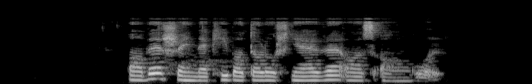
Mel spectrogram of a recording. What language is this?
Hungarian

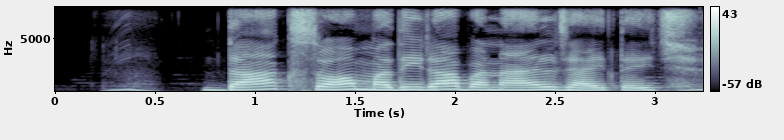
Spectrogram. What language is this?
Maithili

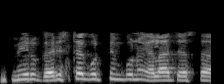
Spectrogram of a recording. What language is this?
Telugu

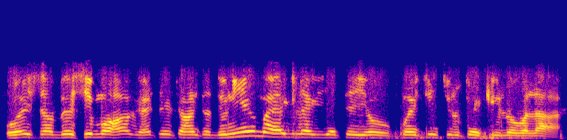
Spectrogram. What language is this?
Maithili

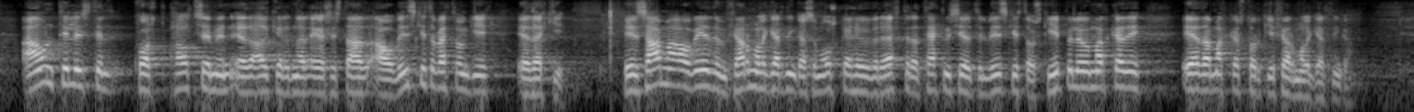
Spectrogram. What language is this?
Icelandic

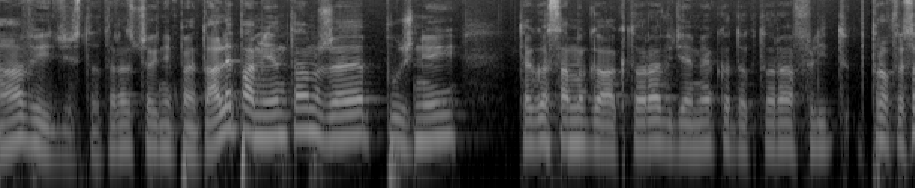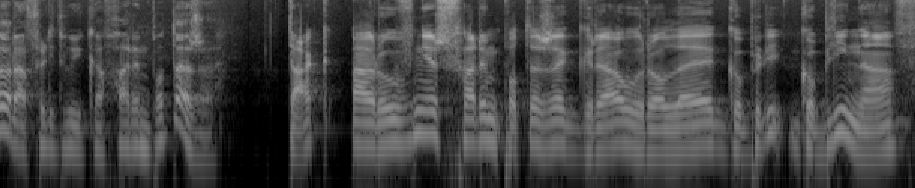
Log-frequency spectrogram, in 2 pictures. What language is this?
Polish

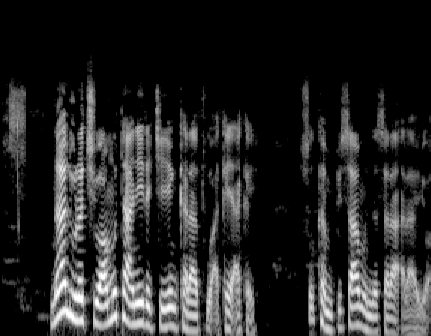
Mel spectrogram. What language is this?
Hausa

